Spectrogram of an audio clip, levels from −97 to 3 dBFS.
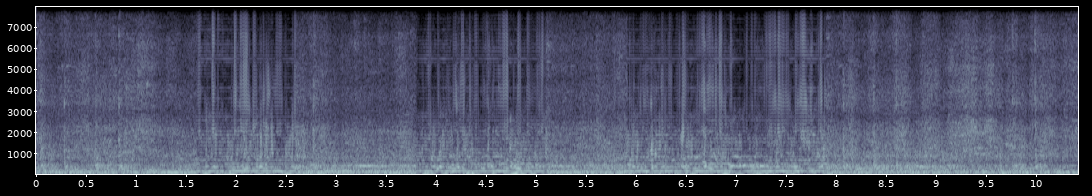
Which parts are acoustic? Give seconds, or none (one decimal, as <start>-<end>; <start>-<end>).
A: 0.0-1.6; 2.6-3.8; 5.1-5.9; 7.9-10.4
